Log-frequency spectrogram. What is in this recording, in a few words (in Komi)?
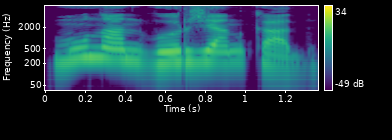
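"мунан, вӧрзян кад", Komi, female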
